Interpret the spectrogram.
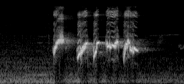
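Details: Caged red-whiskered bulbul in doubled-song style, for teaching young birds: a single brisk phrase of about five loud, slurred whistled notes lasting under a second, then quiet.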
